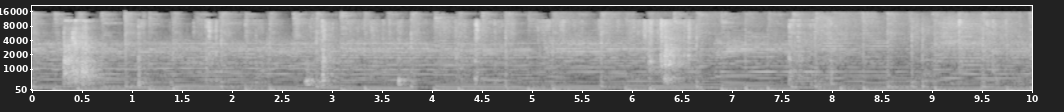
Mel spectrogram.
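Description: Background music with low steady notes, over a cardboard box being opened by hand: flaps rustling and scraping, loudest about half a second in and again about six seconds in.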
